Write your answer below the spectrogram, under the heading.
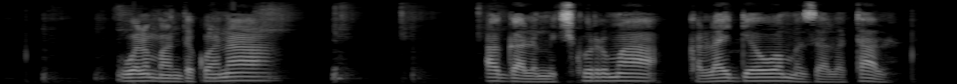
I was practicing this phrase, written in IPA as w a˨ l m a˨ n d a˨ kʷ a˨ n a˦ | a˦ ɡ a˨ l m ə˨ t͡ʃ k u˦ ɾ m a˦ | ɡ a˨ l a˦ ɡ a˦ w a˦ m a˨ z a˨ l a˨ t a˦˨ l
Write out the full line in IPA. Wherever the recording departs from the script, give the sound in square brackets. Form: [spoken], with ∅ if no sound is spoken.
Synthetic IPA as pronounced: w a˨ l m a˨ n d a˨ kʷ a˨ n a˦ | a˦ ɡ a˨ l m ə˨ t͡ʃ k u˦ ɾ m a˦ | [k] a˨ l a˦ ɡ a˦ w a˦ m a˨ z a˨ l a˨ t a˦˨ l

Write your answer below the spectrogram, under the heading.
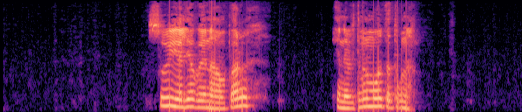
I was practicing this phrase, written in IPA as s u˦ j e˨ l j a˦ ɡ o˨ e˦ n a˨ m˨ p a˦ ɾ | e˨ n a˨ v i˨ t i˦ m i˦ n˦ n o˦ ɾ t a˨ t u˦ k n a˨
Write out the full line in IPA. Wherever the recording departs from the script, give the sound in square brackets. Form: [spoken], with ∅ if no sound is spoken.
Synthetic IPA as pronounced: s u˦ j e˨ l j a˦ ɡ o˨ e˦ n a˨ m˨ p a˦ ɾ | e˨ n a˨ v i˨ t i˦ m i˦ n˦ [m] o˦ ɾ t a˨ t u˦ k n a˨

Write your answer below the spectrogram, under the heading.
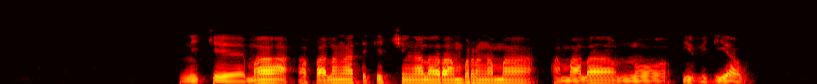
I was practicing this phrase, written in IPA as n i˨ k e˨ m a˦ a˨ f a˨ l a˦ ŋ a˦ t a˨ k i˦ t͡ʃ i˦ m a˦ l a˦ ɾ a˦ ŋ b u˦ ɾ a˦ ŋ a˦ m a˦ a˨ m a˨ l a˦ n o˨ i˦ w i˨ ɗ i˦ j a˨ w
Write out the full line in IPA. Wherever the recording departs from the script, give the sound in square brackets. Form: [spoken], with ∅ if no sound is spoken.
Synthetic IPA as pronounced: n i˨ k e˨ m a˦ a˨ f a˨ l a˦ ŋ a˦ t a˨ k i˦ t͡ʃ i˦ [ŋ] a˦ l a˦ ɾ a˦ [m] b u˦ ɾ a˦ ŋ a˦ m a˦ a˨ m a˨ l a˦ n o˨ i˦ [v] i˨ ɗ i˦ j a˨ w

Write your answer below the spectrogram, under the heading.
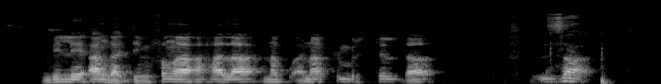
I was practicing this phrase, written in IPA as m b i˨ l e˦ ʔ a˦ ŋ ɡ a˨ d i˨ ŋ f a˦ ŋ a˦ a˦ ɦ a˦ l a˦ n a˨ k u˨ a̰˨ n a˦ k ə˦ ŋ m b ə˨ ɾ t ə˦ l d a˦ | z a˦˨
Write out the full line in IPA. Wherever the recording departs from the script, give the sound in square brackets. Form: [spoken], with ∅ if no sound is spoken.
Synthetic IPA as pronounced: m b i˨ l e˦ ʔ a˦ ŋ ɡ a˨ d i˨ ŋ f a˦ ŋ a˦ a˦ ɦ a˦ l a˦ n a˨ k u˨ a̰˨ n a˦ k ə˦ [∅] m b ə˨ ɾ t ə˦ l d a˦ | z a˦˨

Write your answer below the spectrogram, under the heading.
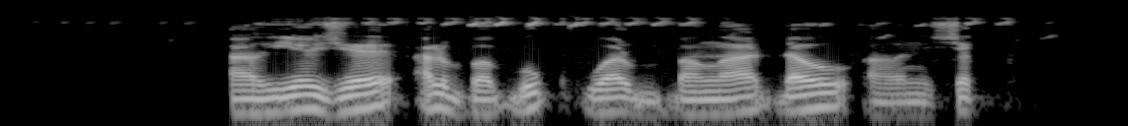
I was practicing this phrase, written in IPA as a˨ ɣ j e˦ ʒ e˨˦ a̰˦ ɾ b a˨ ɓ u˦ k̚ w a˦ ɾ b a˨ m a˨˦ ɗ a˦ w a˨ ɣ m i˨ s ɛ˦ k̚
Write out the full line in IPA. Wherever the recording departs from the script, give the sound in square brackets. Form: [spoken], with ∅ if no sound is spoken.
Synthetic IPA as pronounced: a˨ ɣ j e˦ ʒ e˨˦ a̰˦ [l] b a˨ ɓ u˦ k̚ w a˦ ɾ b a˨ [ŋ] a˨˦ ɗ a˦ w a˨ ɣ [n] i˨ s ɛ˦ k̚

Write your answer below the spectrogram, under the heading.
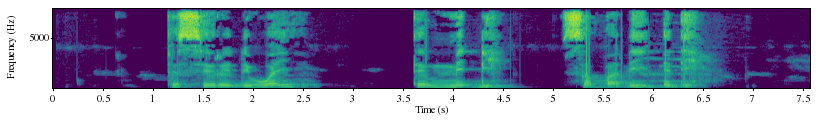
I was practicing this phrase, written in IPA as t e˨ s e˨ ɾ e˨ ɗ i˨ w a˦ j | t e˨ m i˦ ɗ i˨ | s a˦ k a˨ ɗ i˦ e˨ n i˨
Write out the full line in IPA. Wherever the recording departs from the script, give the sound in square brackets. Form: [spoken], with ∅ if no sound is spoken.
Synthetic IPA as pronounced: t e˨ s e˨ ɾ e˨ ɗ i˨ w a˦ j | t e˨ m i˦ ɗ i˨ | s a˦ [p] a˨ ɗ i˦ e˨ [d] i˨

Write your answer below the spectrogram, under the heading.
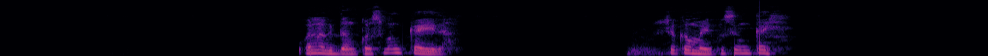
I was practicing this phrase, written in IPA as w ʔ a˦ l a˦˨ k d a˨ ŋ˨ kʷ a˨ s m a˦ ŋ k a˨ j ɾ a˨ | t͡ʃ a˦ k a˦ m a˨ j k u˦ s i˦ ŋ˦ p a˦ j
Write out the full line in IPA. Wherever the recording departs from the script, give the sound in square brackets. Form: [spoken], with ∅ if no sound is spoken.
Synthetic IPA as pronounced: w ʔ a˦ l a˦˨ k d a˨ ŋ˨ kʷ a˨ s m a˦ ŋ k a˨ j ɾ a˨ | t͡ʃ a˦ k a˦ m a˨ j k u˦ s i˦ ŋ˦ [k] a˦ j

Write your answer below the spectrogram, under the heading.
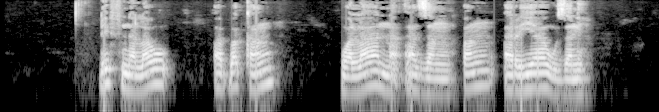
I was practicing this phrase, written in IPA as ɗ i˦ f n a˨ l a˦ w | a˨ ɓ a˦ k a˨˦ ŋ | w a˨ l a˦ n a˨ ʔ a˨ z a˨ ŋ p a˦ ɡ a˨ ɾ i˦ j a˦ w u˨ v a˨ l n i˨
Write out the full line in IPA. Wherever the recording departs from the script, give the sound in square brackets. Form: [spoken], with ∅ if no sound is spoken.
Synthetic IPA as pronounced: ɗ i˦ f n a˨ l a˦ w | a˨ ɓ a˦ k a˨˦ ŋ | w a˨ l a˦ n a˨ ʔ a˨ z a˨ ŋ p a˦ [ŋ] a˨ ɾ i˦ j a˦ w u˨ [z] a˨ [∅] n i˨

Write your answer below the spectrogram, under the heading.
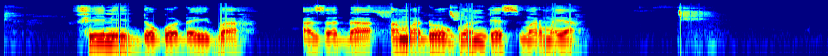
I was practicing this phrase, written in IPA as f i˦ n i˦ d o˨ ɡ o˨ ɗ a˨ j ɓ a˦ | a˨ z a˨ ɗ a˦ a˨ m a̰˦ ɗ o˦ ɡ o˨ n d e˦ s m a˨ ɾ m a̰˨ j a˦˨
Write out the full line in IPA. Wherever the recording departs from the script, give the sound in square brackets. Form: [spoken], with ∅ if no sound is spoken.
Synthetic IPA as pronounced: f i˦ n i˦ d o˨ ɡ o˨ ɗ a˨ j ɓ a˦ | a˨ z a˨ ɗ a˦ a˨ m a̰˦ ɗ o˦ ɡ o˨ n d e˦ s m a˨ ɾ m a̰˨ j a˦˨

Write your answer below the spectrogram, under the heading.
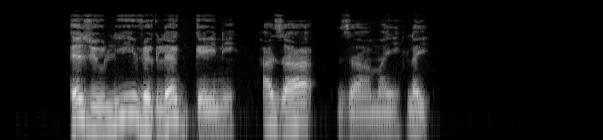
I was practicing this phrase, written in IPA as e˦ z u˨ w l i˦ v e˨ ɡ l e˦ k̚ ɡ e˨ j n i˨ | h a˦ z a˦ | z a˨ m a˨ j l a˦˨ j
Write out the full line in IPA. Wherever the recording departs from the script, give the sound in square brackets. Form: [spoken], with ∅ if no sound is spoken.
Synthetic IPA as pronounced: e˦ z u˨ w l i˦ v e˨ ɡ l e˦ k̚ ɡ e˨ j n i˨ | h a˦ z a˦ | z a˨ m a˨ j l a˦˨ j

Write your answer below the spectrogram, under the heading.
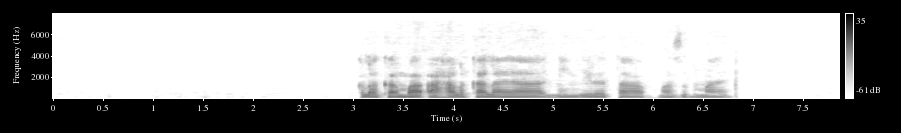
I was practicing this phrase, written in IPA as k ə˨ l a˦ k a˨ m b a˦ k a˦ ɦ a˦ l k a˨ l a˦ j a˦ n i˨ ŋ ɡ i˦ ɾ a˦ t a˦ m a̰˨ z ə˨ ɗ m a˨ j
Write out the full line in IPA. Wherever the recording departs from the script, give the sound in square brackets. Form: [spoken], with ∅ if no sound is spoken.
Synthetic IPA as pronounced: k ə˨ l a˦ k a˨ m b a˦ [ʔ] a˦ ɦ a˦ l k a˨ l a˦ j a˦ n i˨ ŋ ɡ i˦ ɾ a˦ t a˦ m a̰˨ z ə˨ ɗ m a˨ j

